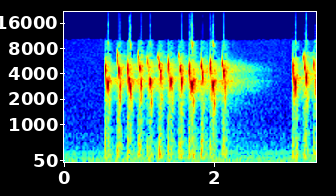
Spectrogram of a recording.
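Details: Bar-winged prinia male and female calls for luring: a fast, even series of about eleven high, clipped chirps, a pause, then a second series starting.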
